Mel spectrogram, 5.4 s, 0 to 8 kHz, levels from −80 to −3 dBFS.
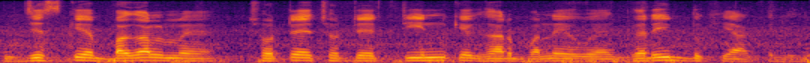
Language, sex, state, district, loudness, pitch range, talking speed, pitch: Hindi, male, Bihar, Katihar, -18 LUFS, 105-130 Hz, 165 wpm, 115 Hz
